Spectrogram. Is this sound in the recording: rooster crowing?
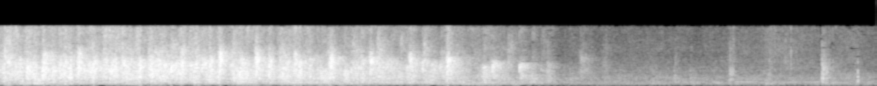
no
